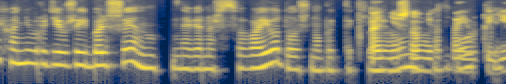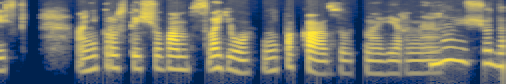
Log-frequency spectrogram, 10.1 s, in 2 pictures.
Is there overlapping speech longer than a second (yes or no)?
yes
